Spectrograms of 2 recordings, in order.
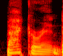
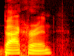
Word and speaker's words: Baccarin: No, Morena Baccarin, I couldn't be there for. – We have to say it right. It's Baccarin. – Baccarin.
